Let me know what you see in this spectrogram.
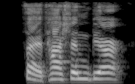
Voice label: "jian", Chinese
